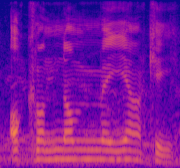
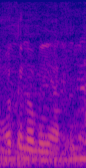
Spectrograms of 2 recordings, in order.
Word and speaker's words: okonomiyaki: The famous Japanese Pfannkuchen Okonomiyaki. Is that right? Yeah, okonomiyaki. Okonomiyaki is how you say that.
